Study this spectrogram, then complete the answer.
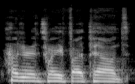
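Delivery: usual speaking voice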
